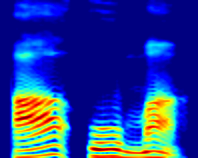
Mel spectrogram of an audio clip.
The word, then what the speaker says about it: ॐ: तुरंत जवाब देती है ओम। लेकिन ठहरिए सिर्फ ओम नहीं बल्कि इसका बिल्कुल सटीक ध्वन्यात्मक उच्चारण आ उ मा और पता है क्या हुआ?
